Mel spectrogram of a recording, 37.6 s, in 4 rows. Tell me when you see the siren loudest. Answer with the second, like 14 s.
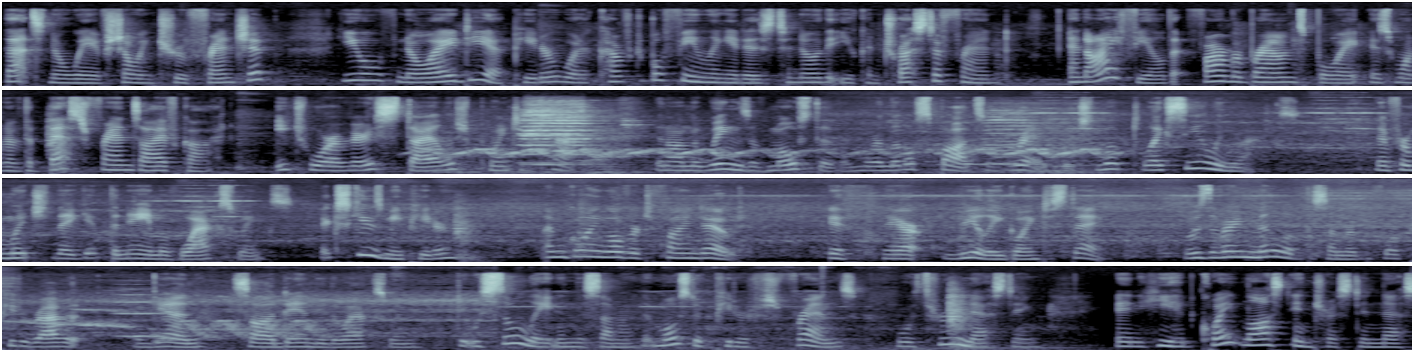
13 s.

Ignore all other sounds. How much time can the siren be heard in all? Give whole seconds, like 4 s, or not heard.
7 s.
